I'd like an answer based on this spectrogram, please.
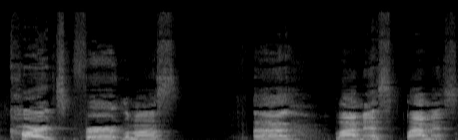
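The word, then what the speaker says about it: Lammas: Lamus, not Lamas. Lamis. It's L A M M A S.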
